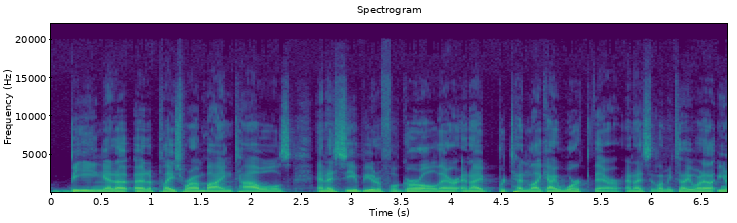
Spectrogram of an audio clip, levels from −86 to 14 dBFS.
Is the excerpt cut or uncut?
uncut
